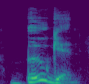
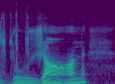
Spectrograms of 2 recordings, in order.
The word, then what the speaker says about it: Bjugan: I have Cody boogin I actually pronounced his name wrong on the actual episode I've always pronounced it as boujon the I don't know maybe that's the French or the the Louisiana way of pronouncing it I'm not even from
